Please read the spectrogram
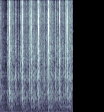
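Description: Typewriter keys clicking in a quick, even run of about eight strokes a second, a typing sound effect laid under text being typed onto the screen; the clicks stop abruptly about one and a half seconds in.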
